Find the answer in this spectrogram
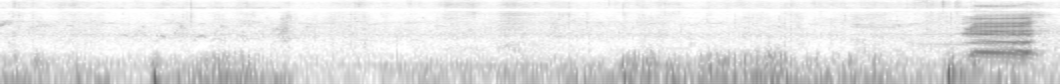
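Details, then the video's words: Cow mooing: a long, deep, low moo fills most of the clip, with a couple of sharp knocks and a brief higher squeal near the end. "Cow sound video - Funny Cow Sound mooing"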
